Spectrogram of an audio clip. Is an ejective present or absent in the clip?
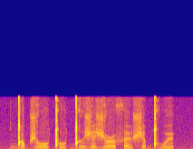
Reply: absent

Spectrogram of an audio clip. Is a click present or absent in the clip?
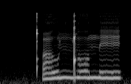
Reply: present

